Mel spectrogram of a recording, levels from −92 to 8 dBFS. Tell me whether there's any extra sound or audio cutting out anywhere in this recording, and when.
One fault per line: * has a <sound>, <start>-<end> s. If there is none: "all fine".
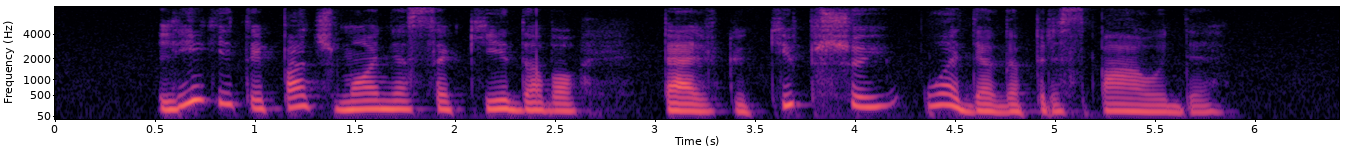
all fine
